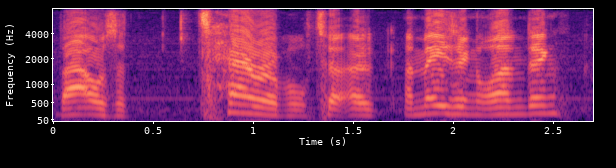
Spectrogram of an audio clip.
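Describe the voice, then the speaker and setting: A man's voice: sits high, a little fast, a bit bright, poor audio. A man giving casual, rambling, self-deprecating gameplay commentary as a flight sim host, saying w for r. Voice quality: can't pronounce R's properly, says w for r.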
